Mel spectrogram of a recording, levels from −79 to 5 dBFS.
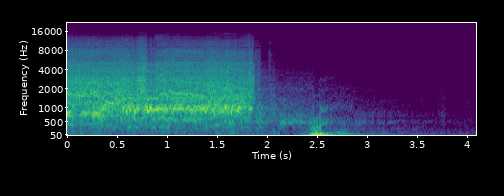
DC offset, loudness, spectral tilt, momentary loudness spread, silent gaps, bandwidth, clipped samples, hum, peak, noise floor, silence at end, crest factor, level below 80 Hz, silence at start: under 0.1%; -13 LUFS; -2.5 dB/octave; 13 LU; none; 14 kHz; under 0.1%; none; 0 dBFS; -58 dBFS; 1.3 s; 16 dB; -24 dBFS; 0 s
